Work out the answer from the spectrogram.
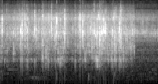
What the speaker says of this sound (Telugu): కరివేపాకు కూడా దోరగా ఫ్రై అవ్వాలి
